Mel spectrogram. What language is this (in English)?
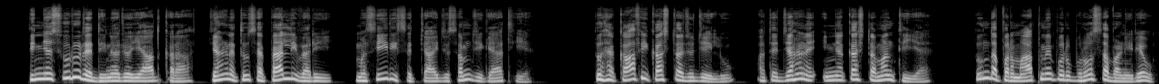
Gaddi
